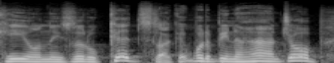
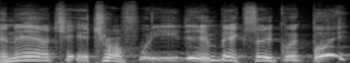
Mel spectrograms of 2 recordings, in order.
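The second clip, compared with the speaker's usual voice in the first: higher teasing guard voice scolding a repeat offender; mocking prison guard; 9 semitones higher than usual. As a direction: tease him like a guard who knows him by name. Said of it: "They go".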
